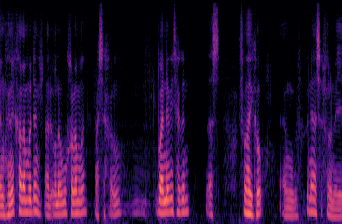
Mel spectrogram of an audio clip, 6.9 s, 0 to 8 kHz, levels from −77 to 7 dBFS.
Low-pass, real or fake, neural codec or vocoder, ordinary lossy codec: none; fake; codec, 16 kHz, about 1 kbps, DyCAST, with the encoder's durations; none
